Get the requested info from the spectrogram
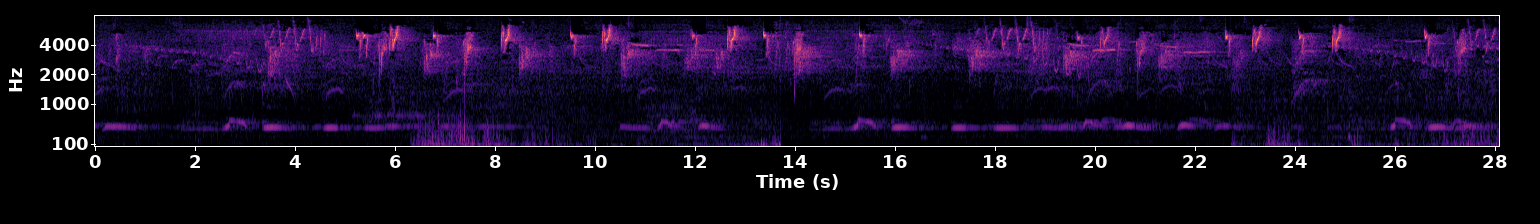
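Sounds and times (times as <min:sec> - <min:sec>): birds singing and chirping: 0:00.0 - 0:28.0
wind gust rumbling: 0:06.3 - 0:13.7, 0:22.7 - 0:28.0.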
